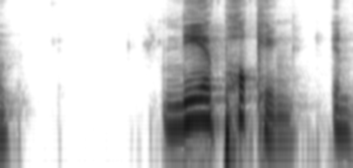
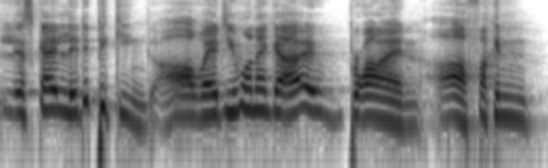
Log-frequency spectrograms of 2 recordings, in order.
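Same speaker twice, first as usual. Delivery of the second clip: high, lively put-on New Zealand accent; mock Kiwi accent; 7 semitones higher than usual. Mocking Kiwi tourists in a put-on New Zealand accent. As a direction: ham up a Kiwi bloke planning a trip.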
